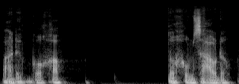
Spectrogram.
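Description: A man's voice: extremely low pitch, lively intonation, normal speed, a little mellow, slightly rough, dry recording, clean studio sound, voice pushed down, exaggerated voice. A man voicing a possessed old village man who mutters coldly and menacingly. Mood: eerie, menacing.

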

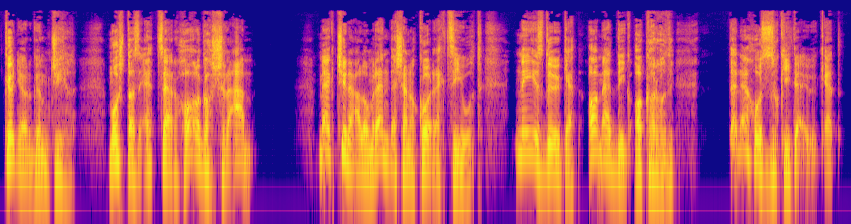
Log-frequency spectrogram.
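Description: A man's voice: medium pitch, big pitch swings, slightly rough, dry recording, clean studio sound, pitched above the performer's own voice. A man reading an audiobook voices a frightened male spaceship crewman, pleading and urgent. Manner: urgent, imploring, sullen when grumbling.

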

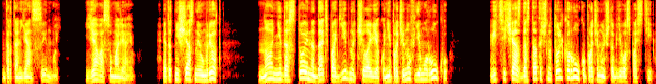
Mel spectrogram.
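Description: A man playing a dignified older nobleman in a storybook reading, soft-spoken and imploring, his mid-range voice kept gentle. The sound is dry and close. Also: mid-range voice, expressive, moderate pace, no echo, lightly acted.

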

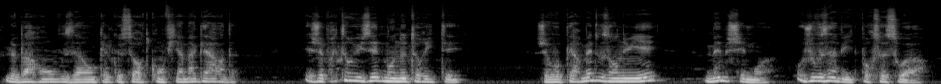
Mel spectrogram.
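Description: A man's voice: mid-range voice, moderate pace, mellow, husky. A man voicing an affectionate but bossy society lady who talks firmly and coaxingly.

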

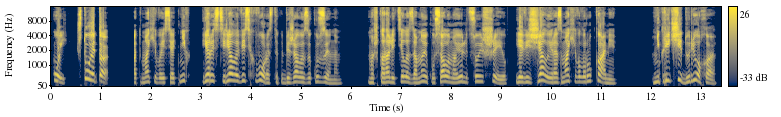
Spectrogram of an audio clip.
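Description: A woman narrating a first-person fantasy audiobook with an even storytelling delivery. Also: on the high side, brisk, dry recording, studio quality.

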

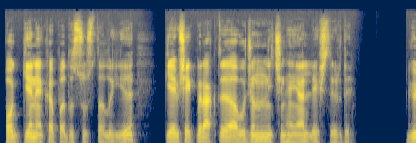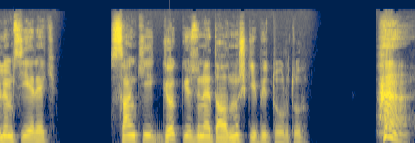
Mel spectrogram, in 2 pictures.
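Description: A man narrating an audiobook in a measured, expressive storytelling manner. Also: low voice.

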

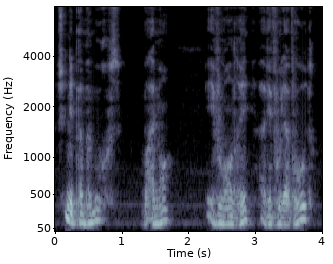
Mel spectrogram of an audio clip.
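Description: A man's voice: lowish voice, expressive, unhurried, mellow, breathy edge, exaggerated voice. A man reading an audiobook, voicing an anxious noble lady who hurries to pay the fare. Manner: urgent, flustered.

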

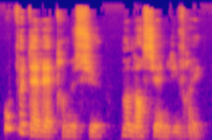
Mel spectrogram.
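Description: A woman's voice: low voice, fairly even intonation, normal speed, fairly bright tone, pitched below the performer's own voice. A woman reading a storybook audiobook, voicing a meek, eager young male servant who answers humbly. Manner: humble, deferential replies.

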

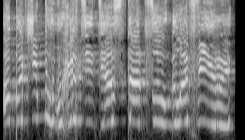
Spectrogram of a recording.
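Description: Woman voicing a shrill jealous Lipochka. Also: fairly even intonation, moderate pace, pushed and bright, full character voice. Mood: indignant shrill. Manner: high-pitched, shrill, accusing outbursts. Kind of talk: audiobook character voicing.

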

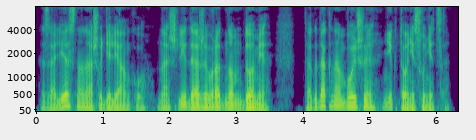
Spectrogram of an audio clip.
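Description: A man's voice: on the low side, normal speed, mellow, clear, resonant tone, dry recording, clean studio sound, voice pushed up, lightly acted. A man voicing a brash, eager young male werewolf who talks bluntly.

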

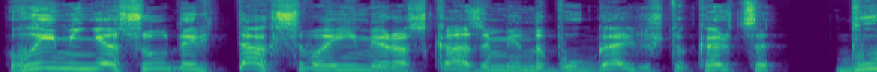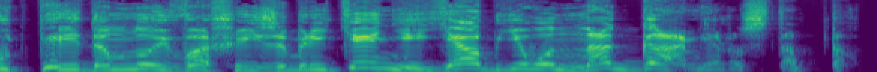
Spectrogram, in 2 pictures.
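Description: A blunt old army major, as a male reader acts him out, blustering and excitable, his voice pushed high and bouncing around. Close, dry sound. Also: moderate pace, hardly any pauses, no room sound.

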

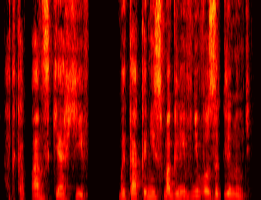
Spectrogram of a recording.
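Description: A man voicing a hysterical, scheming middle-aged woman who shouts her accusations in a high, shrill voice. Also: fairly quick, slightly rough. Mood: anxious.

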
